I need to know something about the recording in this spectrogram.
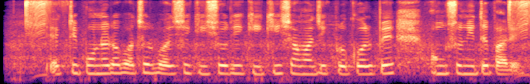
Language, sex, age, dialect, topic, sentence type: Bengali, female, 25-30, Northern/Varendri, banking, question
